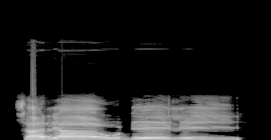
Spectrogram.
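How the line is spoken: Crowd yelling. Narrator (Russian): завопила толпа

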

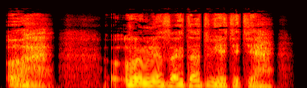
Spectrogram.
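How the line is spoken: Strained hoarse wheeze. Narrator (Russian): прохрипел он, пытаясь хоть как-то разогнуться

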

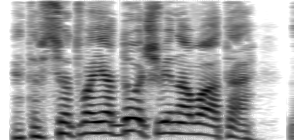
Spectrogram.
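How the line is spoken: Shouted. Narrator (Russian): закричала Марта

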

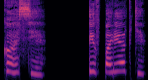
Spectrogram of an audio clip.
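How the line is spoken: Trembling voice. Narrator (Russian): Дрожащим голосом спросила Ливия

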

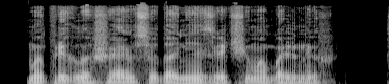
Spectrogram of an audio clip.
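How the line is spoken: Calm reply. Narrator (Russian): спокойно ответил ему пророк

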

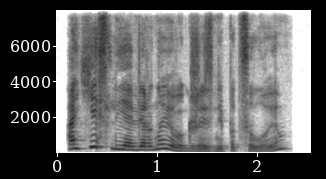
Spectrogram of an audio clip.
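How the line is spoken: Flirtatious coo. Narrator (Russian): кокетливо проворковала синяя домино

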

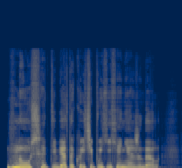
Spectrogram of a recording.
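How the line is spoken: Laughing, female. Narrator (Russian): рассмеялась принцесса

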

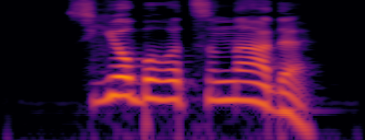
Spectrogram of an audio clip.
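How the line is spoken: Angry, hurt shout. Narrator (Russian): гневно и обиженно крикнул Костик

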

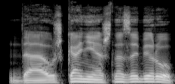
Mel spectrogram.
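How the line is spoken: Grumbled. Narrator (Russian): проворчал я

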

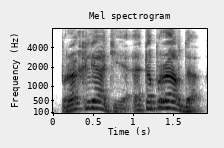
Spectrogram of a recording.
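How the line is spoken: Yelling. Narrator (Russian): заорал

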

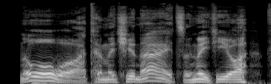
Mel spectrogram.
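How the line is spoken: Snorting. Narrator (Russian): фыркнул Бензуф

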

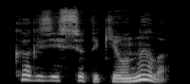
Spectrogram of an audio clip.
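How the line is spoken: Muttered. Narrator (Russian): пробормотал Маркус

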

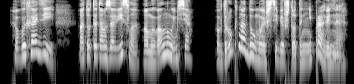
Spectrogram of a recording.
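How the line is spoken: Laughing. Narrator (Russian): Он засмеялся

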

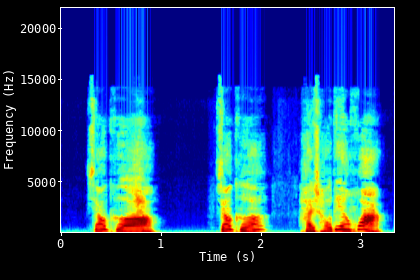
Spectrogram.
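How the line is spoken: Calling out. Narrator (Chinese): 慧娟一边敲门一边叫

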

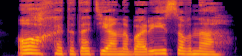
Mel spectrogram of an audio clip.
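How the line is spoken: Sigh. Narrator (Russian): вздохнул Рустам

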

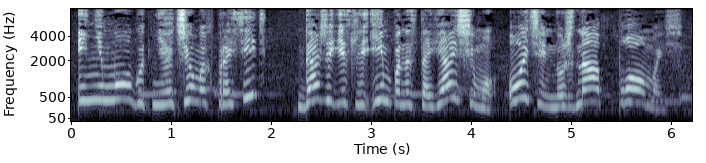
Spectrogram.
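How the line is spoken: Shouted with a smile. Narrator (Russian): с улыбкой выкрикнула Ника

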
